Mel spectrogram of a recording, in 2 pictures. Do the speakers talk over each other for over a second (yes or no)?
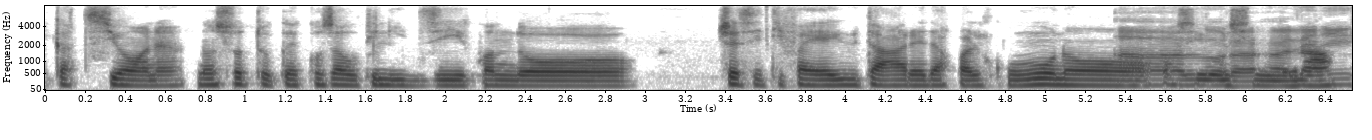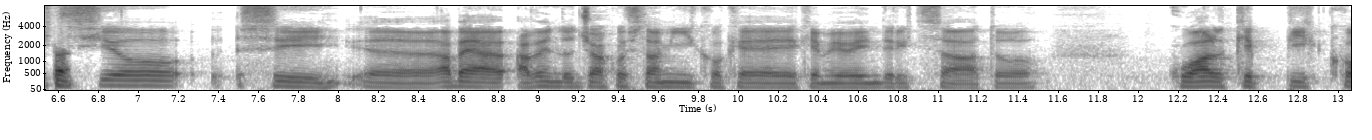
yes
